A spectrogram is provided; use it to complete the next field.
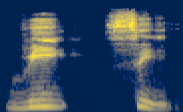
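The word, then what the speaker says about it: WEC: UEC is the acronym, but the way we pronounce it is VC. As in, we see each other, we acknowledge Yeah.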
